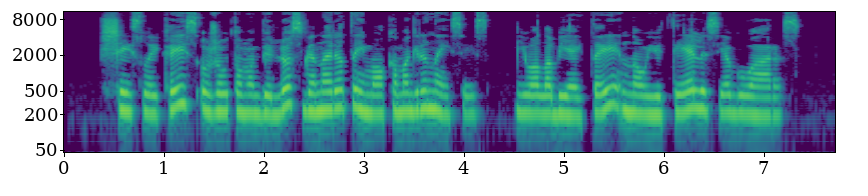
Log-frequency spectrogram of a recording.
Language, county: Lithuanian, Klaipėda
